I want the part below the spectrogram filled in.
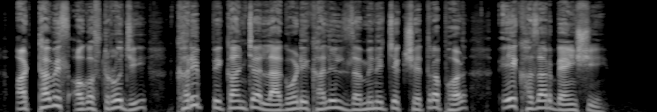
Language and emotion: Marathi, neutral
